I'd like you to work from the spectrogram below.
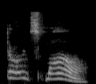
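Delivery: high mock-stern don't smile; hammed-up stern warning. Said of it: "And she's like".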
